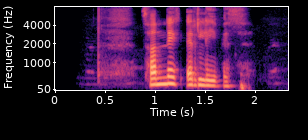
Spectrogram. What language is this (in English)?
Icelandic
